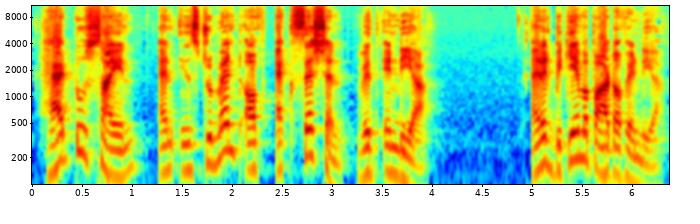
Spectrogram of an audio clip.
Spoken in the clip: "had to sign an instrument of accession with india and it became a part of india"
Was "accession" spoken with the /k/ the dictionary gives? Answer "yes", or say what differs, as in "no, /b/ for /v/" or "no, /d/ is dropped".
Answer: yes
